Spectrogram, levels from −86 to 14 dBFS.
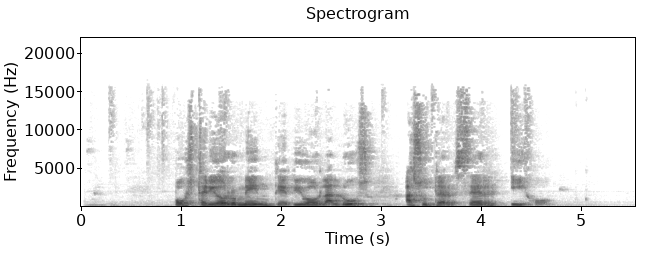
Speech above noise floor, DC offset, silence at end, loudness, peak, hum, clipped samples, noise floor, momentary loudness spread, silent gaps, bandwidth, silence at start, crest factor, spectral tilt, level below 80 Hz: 44 dB; under 0.1%; 0.85 s; -20 LUFS; -2 dBFS; none; under 0.1%; -64 dBFS; 11 LU; none; 16 kHz; 0.95 s; 18 dB; -5 dB/octave; -60 dBFS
